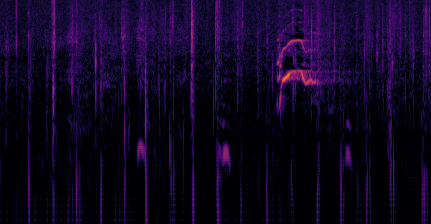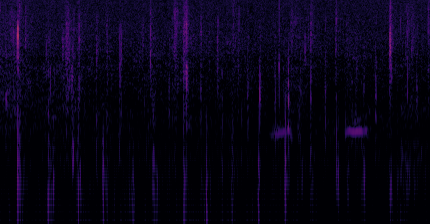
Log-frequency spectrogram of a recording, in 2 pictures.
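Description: Footsteps of small children and the person filming on a dirt track covered with fallen leaves, as a run of uneven short steps. About three seconds in, a child gives one loud, high-pitched squeal, with a few short vocal sounds around it.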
